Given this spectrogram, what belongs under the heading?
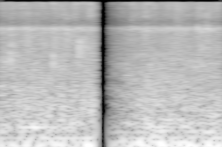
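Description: Heavy rain pouring down on a surface, a dense, loud, steady hiss of drops with a momentary break in the middle, no voices.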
